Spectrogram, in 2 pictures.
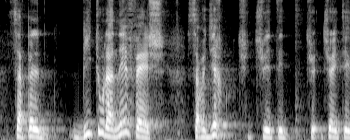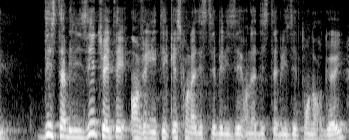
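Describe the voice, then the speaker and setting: A man's voice: medium pitch, breathy edge. A man, a rabbi, giving an informal Torah lesson to a live audience, joking and quizzing his listeners as he goes. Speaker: rabbi teaching a class.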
